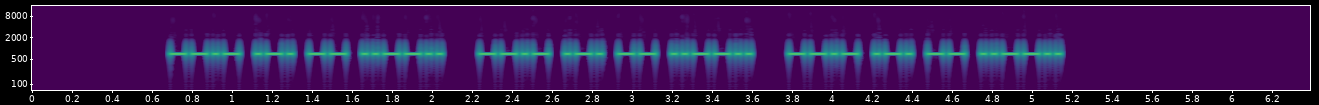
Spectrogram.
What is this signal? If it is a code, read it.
Morse code, heard as a keyed tone, about 44 wpm, 700 Hz. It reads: QRM? QRM? QRM?
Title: Q-Codes Repeated 3x 45wpm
